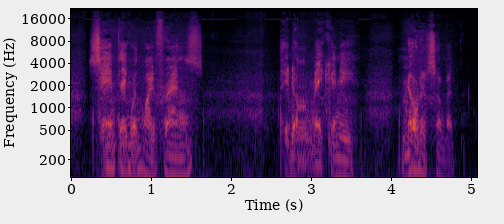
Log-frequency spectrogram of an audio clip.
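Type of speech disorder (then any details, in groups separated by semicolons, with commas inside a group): Speech with a voice prosthesis; laryngectomy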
